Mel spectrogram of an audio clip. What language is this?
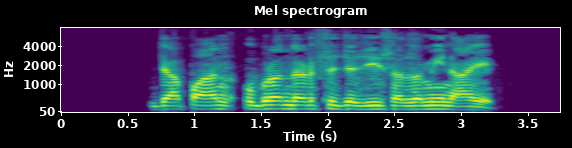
Sindhi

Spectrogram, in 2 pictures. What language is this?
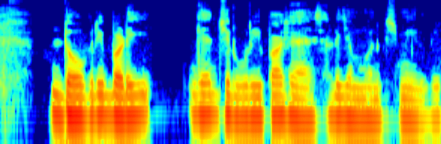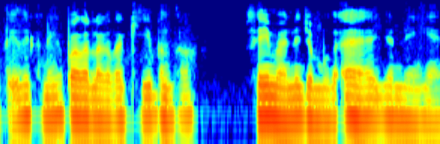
Dogri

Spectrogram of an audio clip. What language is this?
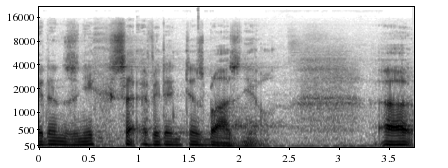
Czech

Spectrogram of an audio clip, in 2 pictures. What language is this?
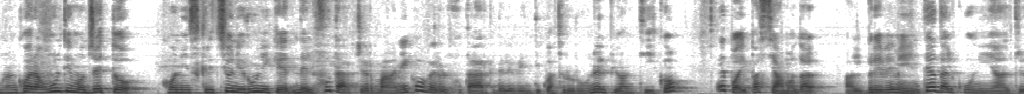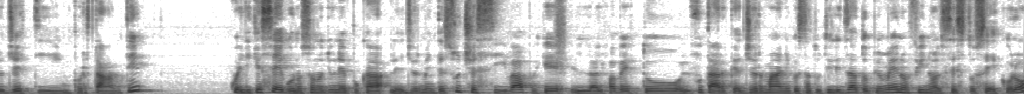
Italian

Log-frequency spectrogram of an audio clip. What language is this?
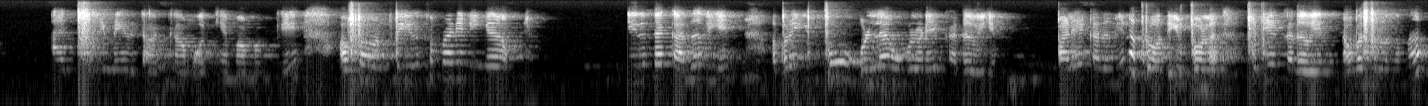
Tamil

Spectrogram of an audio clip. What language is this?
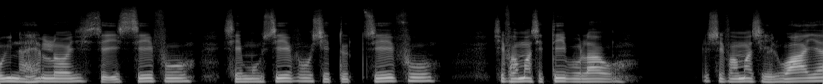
Liana-Seti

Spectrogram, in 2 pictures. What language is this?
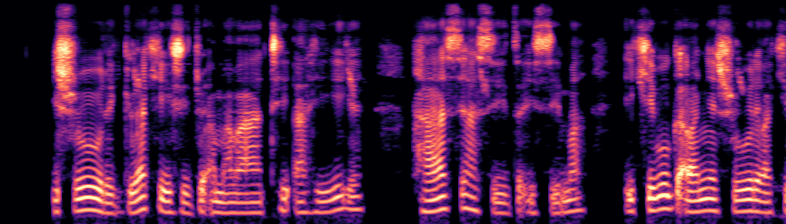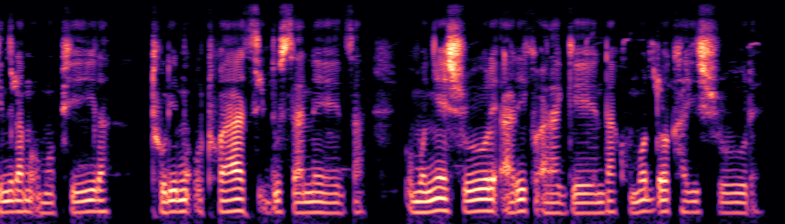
Rundi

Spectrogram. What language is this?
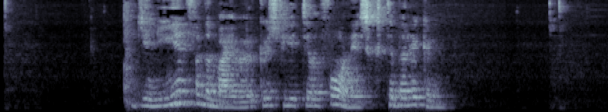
Western Frisian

